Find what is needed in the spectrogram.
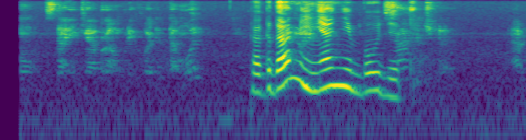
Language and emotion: Russian, neutral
